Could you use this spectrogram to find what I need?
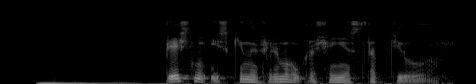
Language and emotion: Russian, neutral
